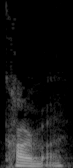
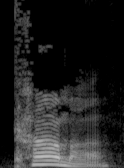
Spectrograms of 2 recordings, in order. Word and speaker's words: kama: Oh, excuse me, not karma. They believe in kama, not karma.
